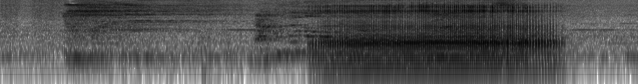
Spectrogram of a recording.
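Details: Black pug asleep on owner's lap, big snoring: a soft rasping breath, then one long, loud, vibrating snore.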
